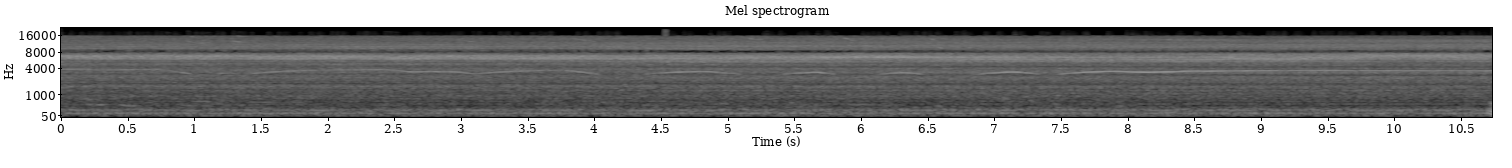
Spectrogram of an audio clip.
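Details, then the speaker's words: Continuous high-pitched whine of a high-speed dental drill, dipping in pitch as the bur presses in, while refining the margins of porcelain veneer preparations with lingual chamfer margins on incisors #7 and #8, the handpiece finger-steadied, vacuum in use. "And on these, I like to steady my handpiece head with a finger. And that might be a little tough to do, holding this vacuum."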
